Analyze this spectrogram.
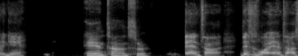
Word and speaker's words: Anton: Anton.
